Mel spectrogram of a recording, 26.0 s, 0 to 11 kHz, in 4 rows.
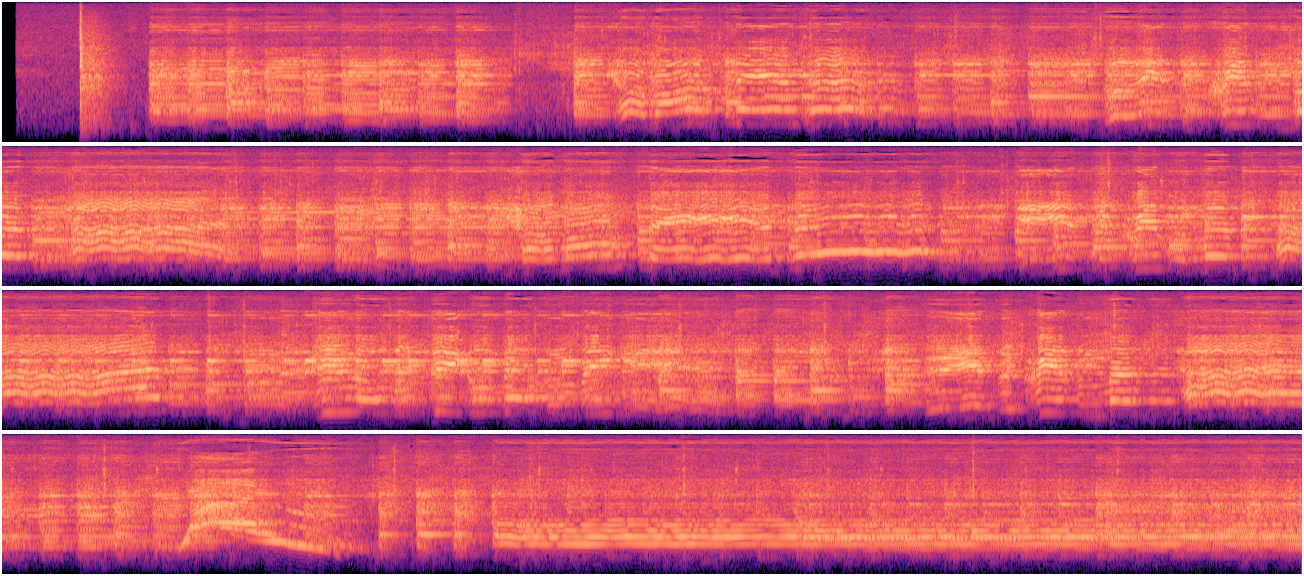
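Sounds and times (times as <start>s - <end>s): song through small speaker: 0.7s - 26.0s
man singing: 2.9s - 4.6s, 5.5s - 7.8s, 8.9s - 16.7s, 17.5s - 26.0s.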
